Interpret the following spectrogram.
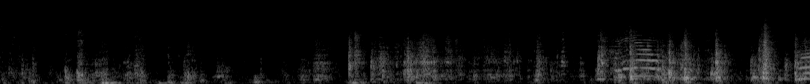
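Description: Scattered clicks, knocks and rustles of an item being worked loose from a box, then a drawn-out vocal cry with a wavering pitch about six seconds in.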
